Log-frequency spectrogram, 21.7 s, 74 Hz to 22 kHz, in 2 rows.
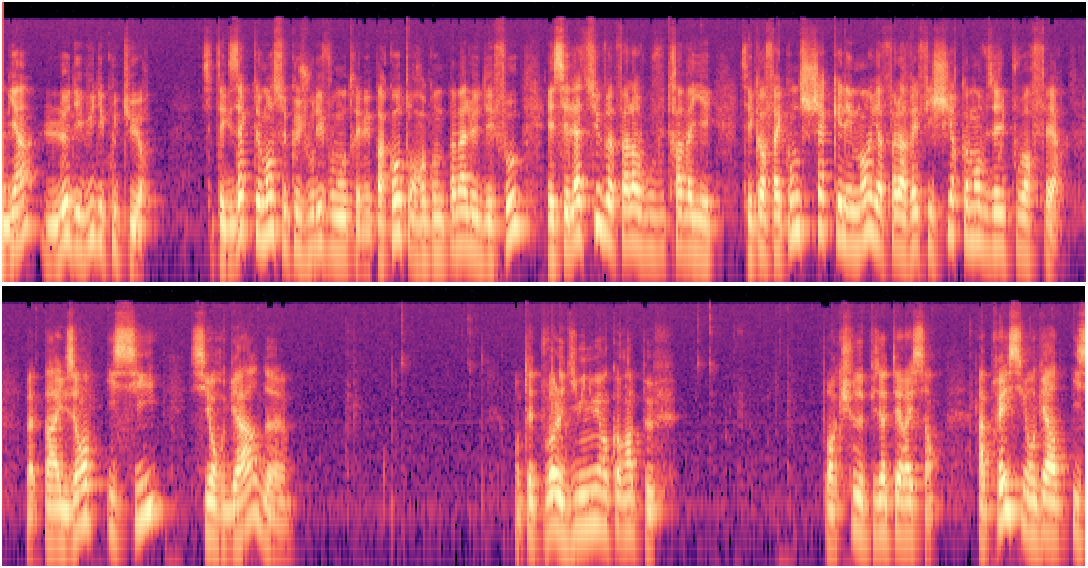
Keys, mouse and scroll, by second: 0.0-3.0 middle drag, 4.9 shift+middle click, 5.6-6.2 scroll up 6, 6.2-10.8 middle drag, 10.8-11.2 scroll down 3, 11.2-11.9 shift+middle drag, 11.9-12.5 scroll up 6, 12.5-14.8 shift+middle drag, 14.8-16.4 drag, 16.4 s, 18.2-18.7 scroll down 4, 18.7 shift+middle click, 19.4-20.1 scroll up 4, 20.1-21.6 middle drag.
